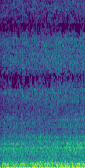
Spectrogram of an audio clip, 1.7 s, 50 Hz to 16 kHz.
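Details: 1993 Chevrolet G20 van with 5.7 V8, running with heater on full hot to bleed the cooling system after temperature sensor work: smooth, even low rumble with a steady beat and no knocks or misses; normal idle.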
